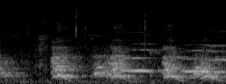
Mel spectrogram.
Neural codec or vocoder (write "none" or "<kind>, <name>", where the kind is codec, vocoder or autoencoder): none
